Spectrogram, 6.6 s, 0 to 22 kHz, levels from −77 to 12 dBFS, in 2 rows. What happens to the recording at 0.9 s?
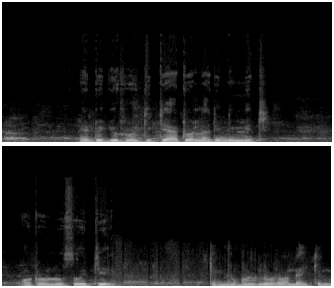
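Nothing goes wrong at 0.9 s; the speech there plays through intact, with no dropout, click or distortion.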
